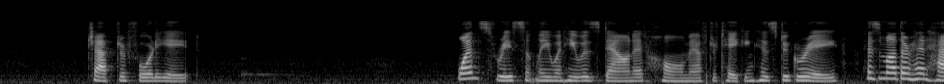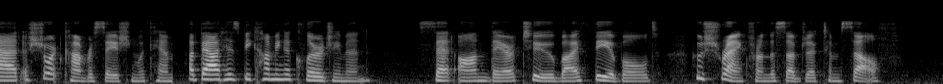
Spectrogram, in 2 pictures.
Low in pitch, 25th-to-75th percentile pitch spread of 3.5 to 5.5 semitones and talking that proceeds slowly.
No: medium, 170 Hz; average, 3.9 semitones; slow, 125 wpm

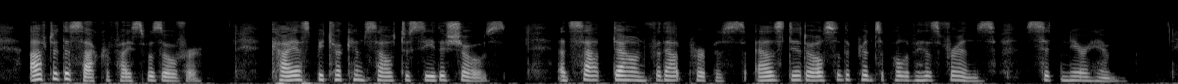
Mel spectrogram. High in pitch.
Yes: high, 195 Hz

